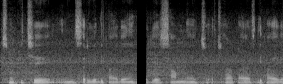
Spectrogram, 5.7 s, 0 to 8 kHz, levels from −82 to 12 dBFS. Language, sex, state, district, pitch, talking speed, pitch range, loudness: Hindi, male, Haryana, Charkhi Dadri, 110 Hz, 150 wpm, 110-120 Hz, -19 LUFS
